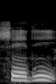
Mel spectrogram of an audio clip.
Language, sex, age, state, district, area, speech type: Malayalam, female, 30-45, Kerala, Malappuram, rural, read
